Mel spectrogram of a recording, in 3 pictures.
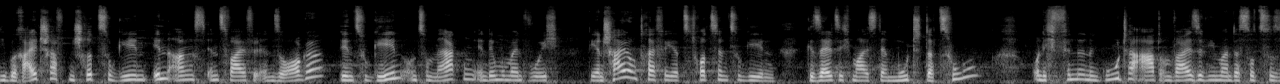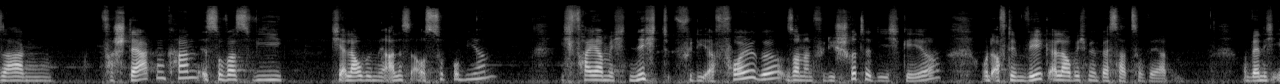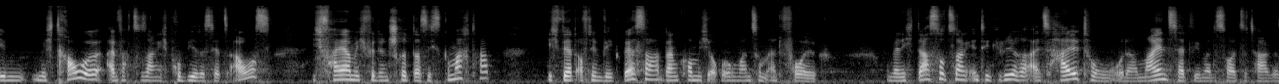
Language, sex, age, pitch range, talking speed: German, female, 40-59, 180-220 Hz, 215 wpm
